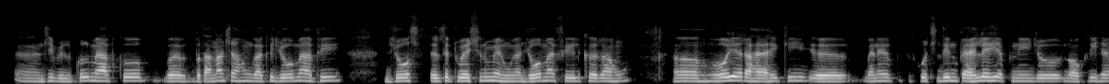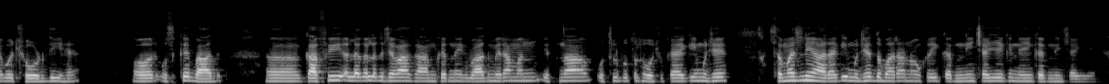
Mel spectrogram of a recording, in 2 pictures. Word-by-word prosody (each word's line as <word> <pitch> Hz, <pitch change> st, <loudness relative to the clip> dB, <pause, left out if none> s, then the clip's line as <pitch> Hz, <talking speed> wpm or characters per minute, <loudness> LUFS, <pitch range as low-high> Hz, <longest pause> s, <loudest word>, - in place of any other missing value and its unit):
अ, -, -, -11 dB, 0.2 s
जी, 160 Hz, -, -3 dB
बिल्कुल, 145 Hz, +4 st, -2 dB
मैं 165 Hz, -, +3 dB
आपको 160 Hz, +1 st, +1 dB, 0.4 s
ब 145 Hz, -, +3 dB, 0.2 s
बताना 140 Hz, +4 st, +2 dB
चाहूँगा 160 Hz, -2 st, -1 dB
की 175 Hz, -, 0 dB
जो 155 Hz, 0 st, +1 dB
मैं -, -, +2 dB
अभी 165 Hz, +2 st, -1 dB, 0.7 s
जो 155 Hz, +1 st, +4 dB
सिचुएशन 160 Hz, +1 st, 0 dB
में -, -, +3 dB
हूँ, 145 Hz, 0 st, -1 dB
जो 145 Hz, +3 st, +3 dB
मैं 175 Hz, 0 st, -1 dB
फ़ील 150 Hz, -1 st, -1 dB
कर 155 Hz, -1 st, +4 dB
रहा 150 Hz, -1 st, +1 dB
हूँ। 145 Hz, +1 st, -4 dB, 0.5 s
अ, -, -, -1 dB, 0.3 s
हो 155 Hz, +3 st, +4 dB
ये 185 Hz, -1 st, +7 dB
रहा 150 Hz, -3 st, +4 dB
है 150 Hz, +2 st, 0 dB
कि 170 Hz, +4 st, -5 dB
अ, 140 Hz, -2 st, +3 dB, 0.2 s
मैंने 160 Hz, +2 st, -1 dB, 0.3 s
कुछ 160 Hz, -1 st, -3 dB
दिन 165 Hz, +1 st, +2 dB
पहले 155 Hz, +2 st, +4 dB
ही 175 Hz, -, +4 dB
अपनी 150 Hz, -1 st, -4 dB
जो 145 Hz, 0 st, +1 dB
नौकरी 140 Hz, +4 st, -2 dB
है 150 Hz, -, 0 dB
वो 155 Hz, 0 st, -2 dB
छोड़ 140 Hz, -1 st, +3 dB
दी 155 Hz, +1 st, -2 dB
है। 145 Hz, -, -9 dB, 0.7 s
और 150 Hz, 0 st, +2 dB
उसके 185 Hz, +6 st, 0 dB
बाद 135 Hz, 0 st, +5 dB
अ, -, -, -19 dB, 0.8 s
काफ़ी 155 Hz, +6 st, +5 dB
अलग-अलग 180 Hz, 0 st, +2 dB
जगह 165 Hz, 0 st, +4 dB
काम 150 Hz, 0 st, 0 dB
करने 155 Hz, +1 st, -3 dB
के 150 Hz, -, -8 dB
बाद 145 Hz, +1 st, +2 dB
मेरा 170 Hz, +2 st, 0 dB
मन 170 Hz, 0 st, -4 dB
इतना 165 Hz, +2 st, +2 dB, 0.2 s
उथल-पुथल 165 Hz, -1 st, -7 dB
हो 140 Hz, -, +2 dB
चुका 145 Hz, +1 st, -5 dB
है 150 Hz, -, +1 dB
कि 170 Hz, +3 st, -5 dB
मुझे 170 Hz, +1 st, -1 dB, 0.5 s
समझ 180 Hz, +3 st, +3 dB
नहीं 190 Hz, 0 st, +4 dB
आ 165 Hz, -3 st, +5 dB
रहा 155 Hz, 0 st, +1 dB
की 185 Hz, -, +1 dB
मुझे 170 Hz, +1 st, -1 dB
दोबारा 160 Hz, +1 st, -1 dB
नौकरी 160 Hz, +1 st, -5 dB
करनी 150 Hz, 0 st, -4 dB
चाहिए 155 Hz, +1 st, -1 dB
कि 165 Hz, -, -8 dB
नहीं 150 Hz, -1 st, -4 dB
करनी 140 Hz, -1 st, -3 dB
चाहिए। 130 Hz, -1 st, -9 dB
155 Hz, 205 wpm, -21 LUFS, 145-165 Hz, 0.8 s, ये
